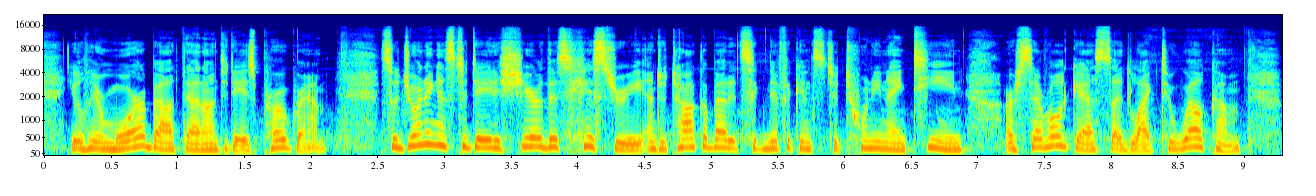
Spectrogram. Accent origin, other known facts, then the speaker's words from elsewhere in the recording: San Diego, California, United States; I grew up in San Diego.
